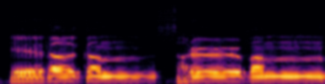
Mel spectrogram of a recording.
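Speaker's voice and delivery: slow Idagam sarvam with gum at the back of the throat; Sanskrit example. Shown as a demonstration. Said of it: "For example".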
